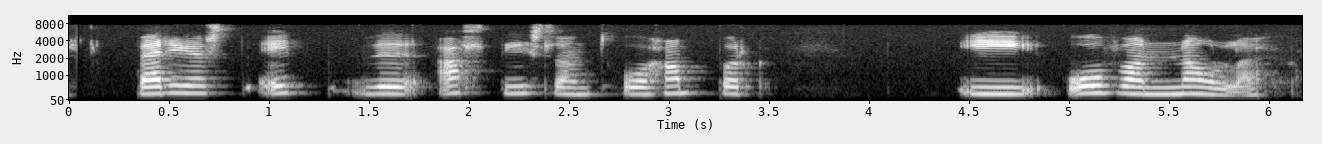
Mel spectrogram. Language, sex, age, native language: Icelandic, female, 11, Icelandic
